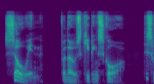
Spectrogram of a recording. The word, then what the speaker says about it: Samhain: Picture the ancient Celts in what's now Ireland, Scotland, and parts of France, celebrating a festival called Samhain, pronounced Samhain, for those keeping score.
